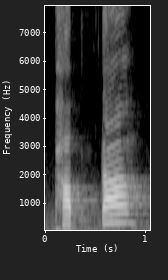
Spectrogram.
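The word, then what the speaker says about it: 밟다: 그렇지만 예외인 경우인 밥이라는 단어의 경우 밥다, 밥고, 밥지로 발음이 됩니다.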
